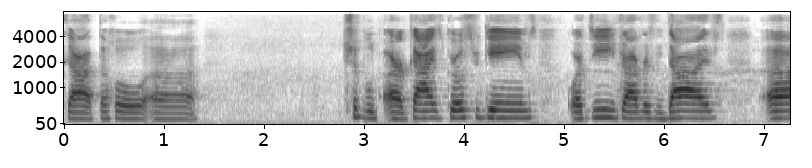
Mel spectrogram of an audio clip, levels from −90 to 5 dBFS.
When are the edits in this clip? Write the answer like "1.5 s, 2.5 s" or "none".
3.1 s, 5.2 s, 5.5 s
